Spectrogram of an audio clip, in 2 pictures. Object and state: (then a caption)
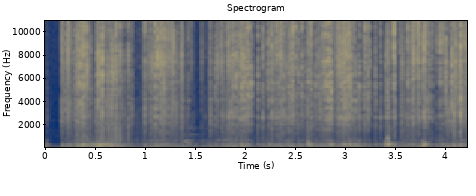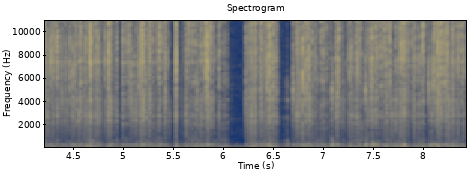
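Metal mesh microphone grille being scratched. Long acrylic nails scratch across a black metal mesh microphone grille, making a dense, continuous scratchy rasp with a heavy low rumble and bright hiss. The scraping runs almost nonstop, with only a few brief pauses where the nails lift off.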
